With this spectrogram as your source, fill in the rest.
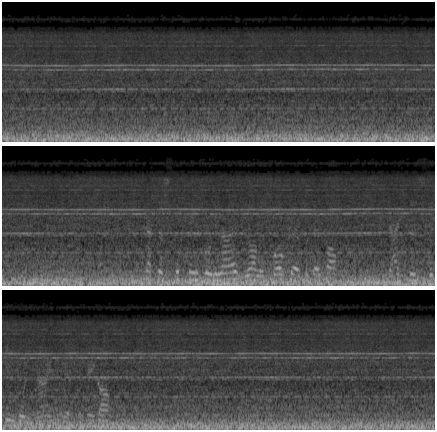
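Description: A jet engine roars steadily as an airliner taxis.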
